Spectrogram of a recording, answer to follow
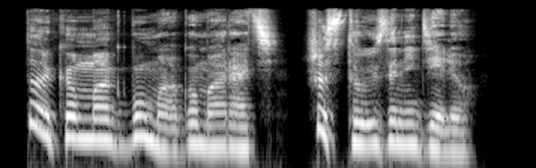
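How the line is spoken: Muttering grumble. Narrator (Russian): пробурчала Тиса Лисира

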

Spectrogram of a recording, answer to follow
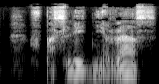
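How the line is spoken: Slightly hoarse whisper. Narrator (Russian): прошептал Гарри голосом, слегка осипшим за 45 минут молчания

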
